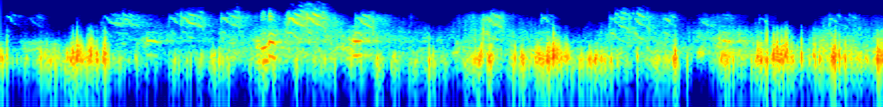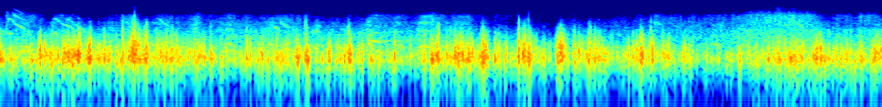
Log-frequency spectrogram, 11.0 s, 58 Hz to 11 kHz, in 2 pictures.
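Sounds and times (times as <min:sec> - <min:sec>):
bird calls: 0:00.0 - 0:08.3.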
